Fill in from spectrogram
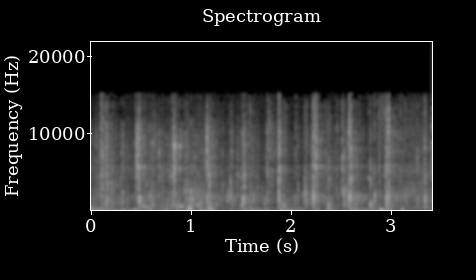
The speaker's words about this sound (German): Danke für, danke für, den, danke für den Applaus.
